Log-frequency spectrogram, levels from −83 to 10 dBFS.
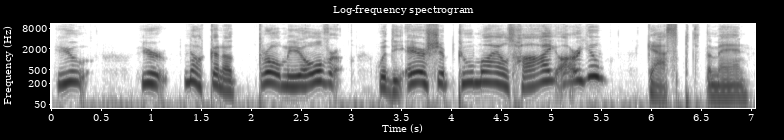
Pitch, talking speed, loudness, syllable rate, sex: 175 Hz, 145 wpm, -17 LUFS, 4.7 syllables/s, male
